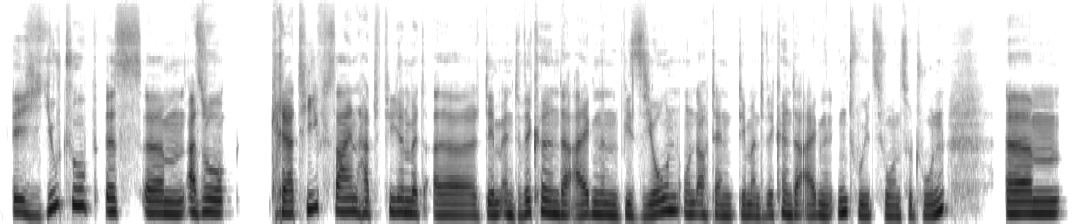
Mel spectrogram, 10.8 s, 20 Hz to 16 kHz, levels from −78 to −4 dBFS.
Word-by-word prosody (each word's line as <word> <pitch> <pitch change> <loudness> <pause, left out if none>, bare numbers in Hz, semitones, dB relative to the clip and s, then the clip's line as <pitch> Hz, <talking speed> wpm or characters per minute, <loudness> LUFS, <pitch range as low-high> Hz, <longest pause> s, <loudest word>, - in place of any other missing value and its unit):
YouTube 220 - 0
ist 175 -2 -2
ähm, 155 -1 +3
also, 165 -1 +2 0.4
kreativ 200 +8 +1
sein 175 -4 +1
hat 160 -2 -4
viel, 170 -1 0
mit, 150 -3 0
äh, 135 -1 0
dem 140 +3 0
Entwickeln 150 +3 +1
der 140 -1 0
eigenen 140 -1 +1
Vision 140 +9 +1
und 145 -5 -2
auch 135 -1 -2
den 130 -2 -3
dem 130 -1 -2
Entwickeln 135 +3 -2
der 140 - -2
eigenen 130 -1 -1
Intuition 130 -6 -2
zu 130 - -8
tun. 140 - 0 0.6
Ähm, 155 +1 +4
150 Hz, 145 wpm, -21 LUFS, 135-165 Hz, 0.6 s, Ähm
